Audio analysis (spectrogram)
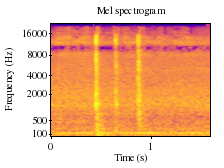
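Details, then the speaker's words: On an aging BMW X5 V8, a water-soaked control module has failed. Three sharp clicks about a fifth of a second apart over a low hum as the actuator clicks without operating, and the assembly now won't shut. "what happens next is that the module that controls this entire assembly ceases to work uh-huh I can hear it clicking but now it won't oh tears"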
